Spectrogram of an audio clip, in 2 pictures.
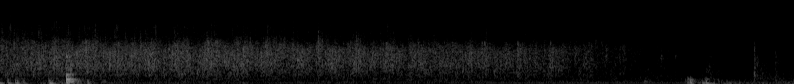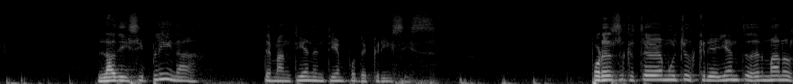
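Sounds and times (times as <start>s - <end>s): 
audience applauding: 0.0s - 6.8s
speech: 9.0s - 10.0s, 10.6s - 12.4s, 13.9s - 15.8s.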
